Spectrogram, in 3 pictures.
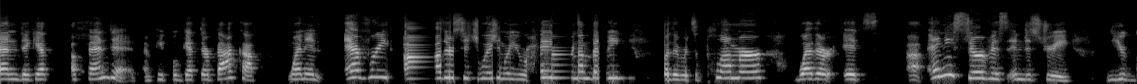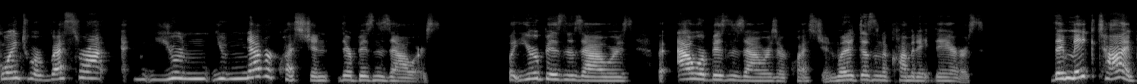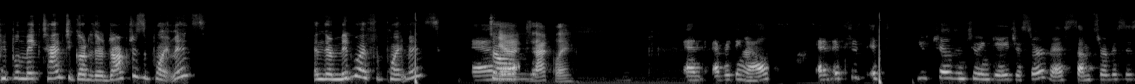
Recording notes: During a snow storm The Doulas got together in a zoom meeting and talked about so so many things.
